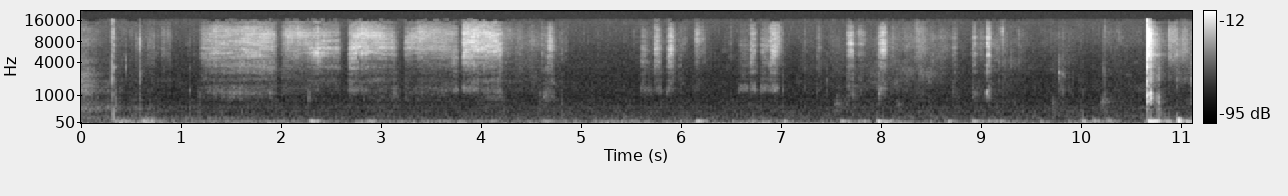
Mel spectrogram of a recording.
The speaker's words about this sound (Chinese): 好，等一下，等一下，我用粗一点的笔。抱歉，抱歉。好，稍等我一下哦。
